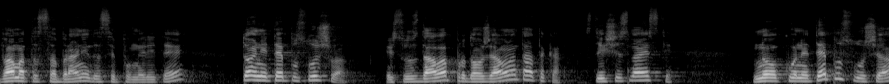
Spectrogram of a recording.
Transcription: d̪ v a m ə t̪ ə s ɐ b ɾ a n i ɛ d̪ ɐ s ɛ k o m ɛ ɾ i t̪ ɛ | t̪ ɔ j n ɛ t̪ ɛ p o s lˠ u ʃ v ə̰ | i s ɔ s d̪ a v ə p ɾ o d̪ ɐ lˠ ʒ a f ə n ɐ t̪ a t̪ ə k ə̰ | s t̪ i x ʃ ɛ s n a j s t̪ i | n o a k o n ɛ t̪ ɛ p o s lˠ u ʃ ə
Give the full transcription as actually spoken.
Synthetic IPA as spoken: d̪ v a m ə t̪ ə s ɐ b ɾ a n i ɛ d̪ ɐ s ɛ p o m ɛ ɾ i t̪ ɛ | t̪ ɔ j n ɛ t̪ ɛ p o s lˠ u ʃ v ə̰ | i s u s d̪ a v ə p ɾ o d̪ ɐ lˠ ʒ a v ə n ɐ t̪ a t̪ ə k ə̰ | s t̪ i x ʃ ɛ s n a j s t̪ i | n o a k o n ɛ t̪ ɛ p o s lˠ u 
